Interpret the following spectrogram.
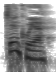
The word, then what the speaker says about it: Dziękuję: Dziękuję. Dziękuję. Okay, thank you very much. Dziękuję.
